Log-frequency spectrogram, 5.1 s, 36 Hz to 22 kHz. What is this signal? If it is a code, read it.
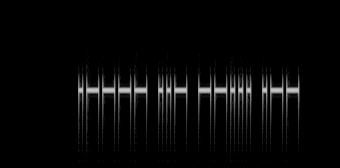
Morse code, heard as a keyed tone, about 20 wpm, 700 Hz. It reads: 1U7W
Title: Four Letter-Number Combinations - 20wpm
